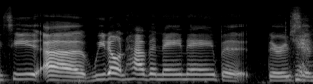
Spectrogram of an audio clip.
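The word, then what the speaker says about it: nēnē: We didn't even know how to say it correctly. No, we were calling it a nini up until we heard somebody who was living here say it.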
